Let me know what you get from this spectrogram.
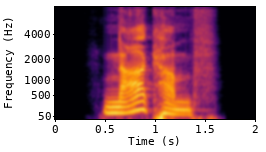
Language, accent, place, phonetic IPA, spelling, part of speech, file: German, Germany, Berlin, [ˈnaːˌkamp͡f], Nahkampf, noun, De-Nahkampf.ogg
- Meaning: close combat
